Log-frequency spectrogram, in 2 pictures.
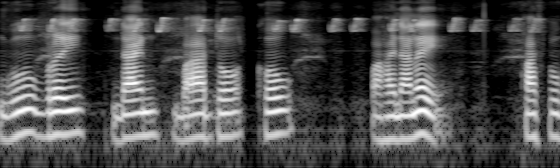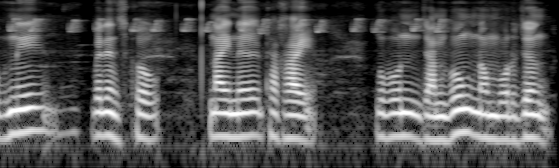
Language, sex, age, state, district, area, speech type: Bodo, male, 45-60, Assam, Kokrajhar, rural, read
